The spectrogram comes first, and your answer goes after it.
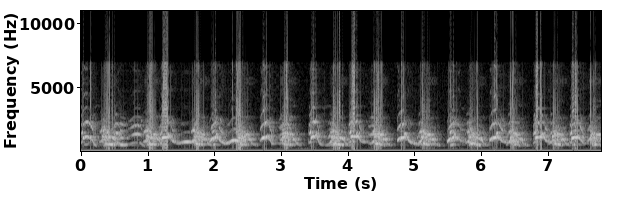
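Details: Pair of dogs squabbling over a bone, trading loud yelping barks and short howls that bend up and down in pitch, roughly one to two per second, in overlapping bursts.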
